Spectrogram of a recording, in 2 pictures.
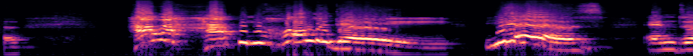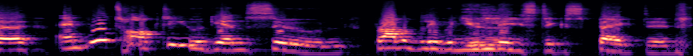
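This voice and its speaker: This man puts on a character voice pitched high. He speaks at a fairly slow pace. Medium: comedy sketch. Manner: playful.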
